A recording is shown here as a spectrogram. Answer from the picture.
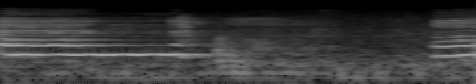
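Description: A singer holds one long, steady note in a live acoustic medley; it ends about a second in, leaving a brief lull before the singing picks up again.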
